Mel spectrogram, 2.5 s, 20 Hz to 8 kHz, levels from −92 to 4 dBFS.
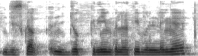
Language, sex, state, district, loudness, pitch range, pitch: Hindi, male, Uttar Pradesh, Lucknow, -15 LUFS, 120-130 Hz, 125 Hz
